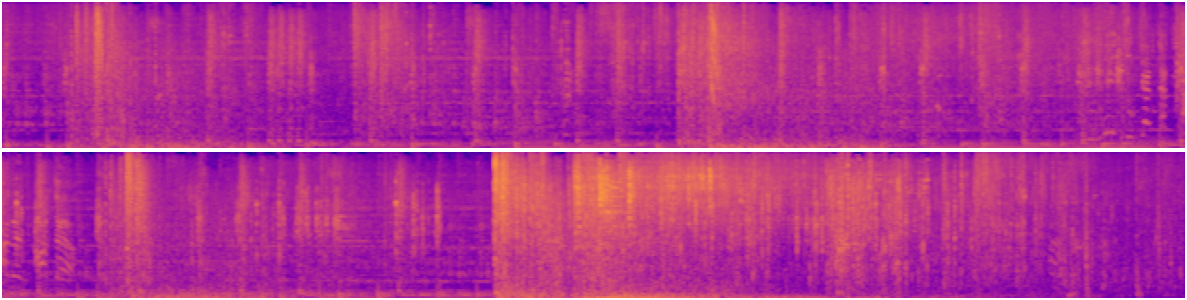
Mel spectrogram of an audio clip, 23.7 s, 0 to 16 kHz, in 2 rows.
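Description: Cannon fire in the Red Dead Redemption 2 video game booms loudly in several heavy blasts over continuous battle noise, the strongest bursts near the start and late in the sequence, with talk mixed in.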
